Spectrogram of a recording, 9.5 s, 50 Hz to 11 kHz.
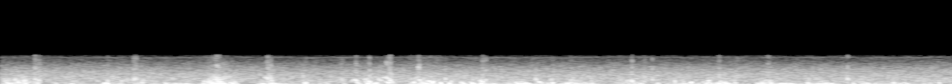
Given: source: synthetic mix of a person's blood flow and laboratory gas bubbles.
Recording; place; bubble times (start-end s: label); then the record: Doppler ultrasound of blood flow; precordium
0.01-0.44 s: bubbles
0.51-0.76 s: bubbles
1.01-1.12 s: bubbles
1.17-1.48 s: bubbles
1.59-1.77 s: bubbles
1.94-2.41 s: bubbles
2.60-2.78 s: bubbles
3.00-3.13 s: bubbles
3.37-3.97 s: bubbles
4.05-4.89 s: bubbles
5.09-5.26 s: bubbles
5.31-5.58 s: bubbles
5.66-5.98 s: bubbles
6.12-6.63 s: bubbles
6.71-6.99 s: bubbles
7.02-7.89 s: bubbles
8.43-8.68 s: bubbles
8.90-9.12 s: bubbles
9.30-9.44 s: bubbles
From the record:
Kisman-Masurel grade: 332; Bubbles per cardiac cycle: rolling drumbeat, 9 or more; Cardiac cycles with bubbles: 50 to 99%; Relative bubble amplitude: moderate (0.250 to 0.450); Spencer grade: 3 (all of the cardiac periods contain showers or single bubble signals, but not dominating or overriding the cardiac motion signals); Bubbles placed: anywhere in the cardiac cycle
